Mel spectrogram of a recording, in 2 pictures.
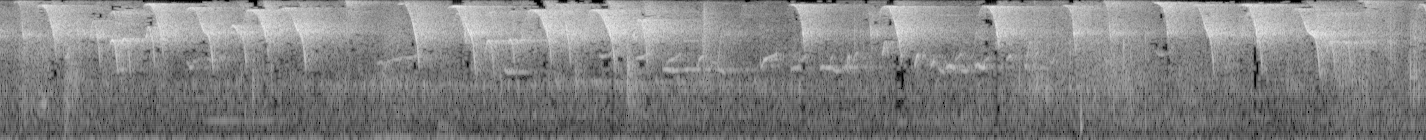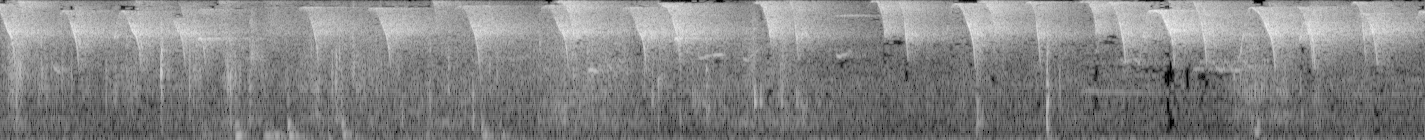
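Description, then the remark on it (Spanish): A nearby group of titi monkeys gives rapid, high-pitched, bird-like squeaks of curiosity, many overlapping chirps repeating steadily throughout at a fairly loud level, with no voices. “Jason sabe que el grupo está cerca con solo escuchar esos chillidos.”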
